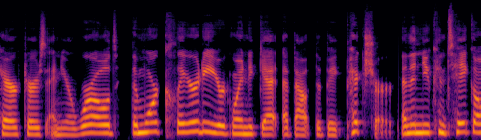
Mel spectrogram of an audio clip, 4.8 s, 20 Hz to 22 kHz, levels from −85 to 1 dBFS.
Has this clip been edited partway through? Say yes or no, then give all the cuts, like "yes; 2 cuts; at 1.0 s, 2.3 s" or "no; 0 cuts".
yes; 1 cut; at 3.9 s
